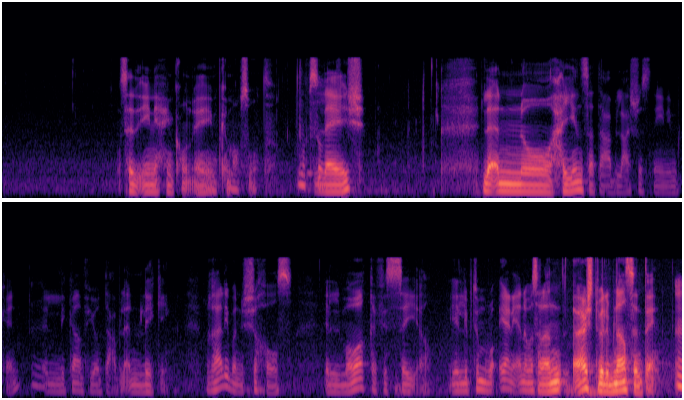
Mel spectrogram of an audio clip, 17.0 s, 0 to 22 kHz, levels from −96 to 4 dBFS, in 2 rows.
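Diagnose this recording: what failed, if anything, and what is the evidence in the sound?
Automatic gain rising in call processing: after the level drops about 19 dB near 7 s, gain climbs about 5 dB from 7.49 to 10.48 s, then about 8 dB from 11.1 to 15.58 s. The waveform envelope and the spectrogram's room-noise floor swell together.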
